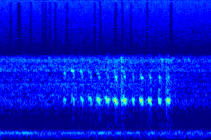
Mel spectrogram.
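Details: Owl at night, a male leaving a rat for its mate, giving a rapid run of about ten short clipped hoots that grow louder toward the end, over a steady low hum.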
